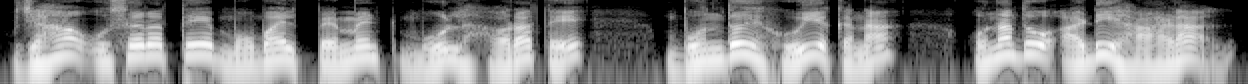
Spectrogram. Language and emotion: Santali, surprised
